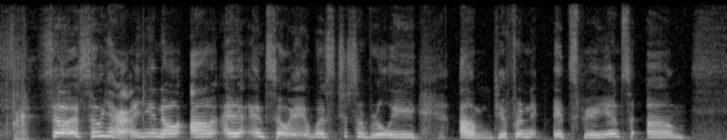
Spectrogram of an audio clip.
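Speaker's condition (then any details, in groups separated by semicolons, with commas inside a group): Cerebral palsy; atypical speech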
